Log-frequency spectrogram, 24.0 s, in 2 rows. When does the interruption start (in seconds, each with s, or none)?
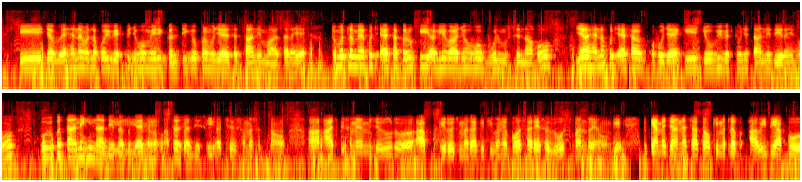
13.0 s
